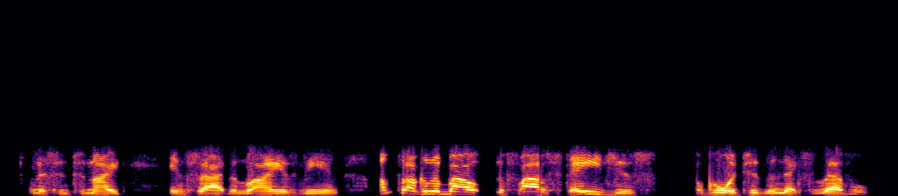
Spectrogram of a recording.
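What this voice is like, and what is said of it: Tired, fatigued voice. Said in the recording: “If you can hear the fatigue in my voice, that's because I'm tired”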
